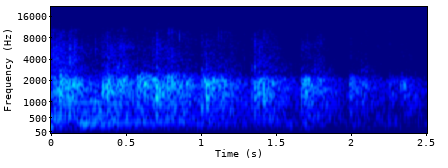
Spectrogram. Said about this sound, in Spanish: Dele un aplauso a Dios que siempre es bueno glorificarlo.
